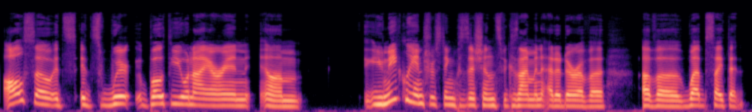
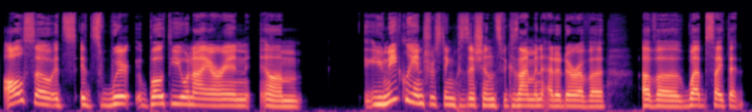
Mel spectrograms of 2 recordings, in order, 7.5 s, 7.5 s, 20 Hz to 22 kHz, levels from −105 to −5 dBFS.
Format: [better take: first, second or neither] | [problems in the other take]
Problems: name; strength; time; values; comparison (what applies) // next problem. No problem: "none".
second | muffled; slightly; fading above 4 kHz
